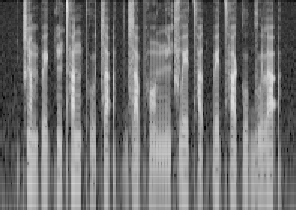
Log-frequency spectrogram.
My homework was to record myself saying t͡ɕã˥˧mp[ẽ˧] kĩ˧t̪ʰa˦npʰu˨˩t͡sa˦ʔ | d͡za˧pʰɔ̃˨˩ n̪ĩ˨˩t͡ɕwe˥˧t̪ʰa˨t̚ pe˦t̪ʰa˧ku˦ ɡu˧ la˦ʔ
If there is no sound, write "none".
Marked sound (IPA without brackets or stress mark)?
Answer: e˧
